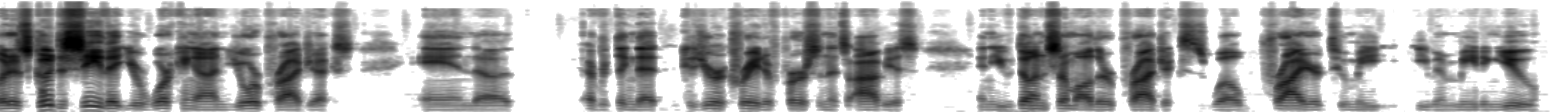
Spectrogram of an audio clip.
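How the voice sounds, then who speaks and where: A man's voice: sits low, normal speed, sharp tone, dry recording. A man hosting an interview show in a loose, rambling conversational way. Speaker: show host. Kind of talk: casual interview chat.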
